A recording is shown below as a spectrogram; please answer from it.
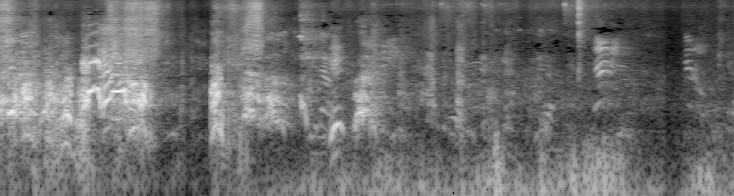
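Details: Doberman and Belgian Malinois fighting at a dog park during an e-collar correction: sharp, harmonic barks and yelps burst loudly in the first seconds, then scattered shorter yips, with people talking over the scuffle.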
